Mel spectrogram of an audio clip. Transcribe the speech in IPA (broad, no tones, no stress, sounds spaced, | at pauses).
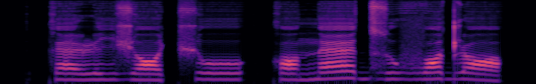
k æ ɭ i ʒ ɒ t͡ʃ o | k ɒ n̪ æ d͡z u v ɒ d ɭ ɒ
